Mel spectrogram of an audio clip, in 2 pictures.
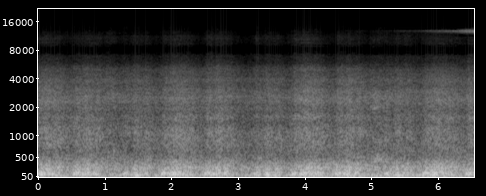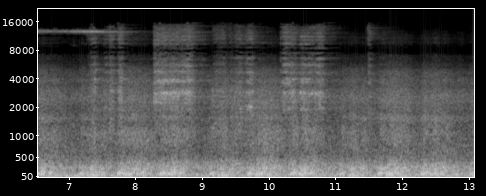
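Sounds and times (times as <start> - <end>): freight train rumbling past: 0.0 - 13.0
rhythmic wheel clatter: 0.0 - 13.0
high metallic wheel squeals: 6.6 - 11.0.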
